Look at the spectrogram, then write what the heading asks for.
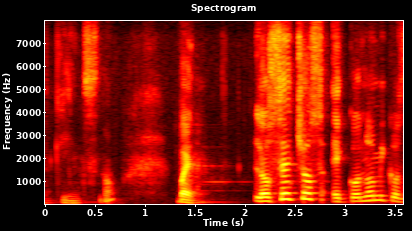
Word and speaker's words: Keynes: Los que hablamos español le decimos Keynes, pero se pronuncia Keynes, ¿no?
